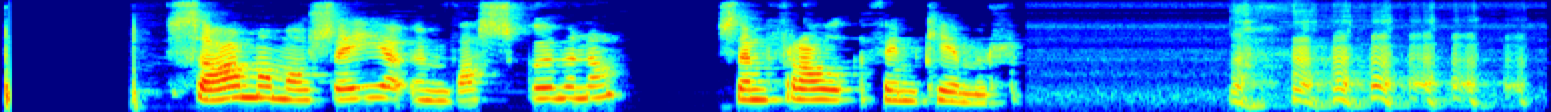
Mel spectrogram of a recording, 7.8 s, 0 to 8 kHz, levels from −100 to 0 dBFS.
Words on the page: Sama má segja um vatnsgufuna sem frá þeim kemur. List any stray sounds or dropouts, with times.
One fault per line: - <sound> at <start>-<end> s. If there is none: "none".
- laugh at 6.1-7.7 s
